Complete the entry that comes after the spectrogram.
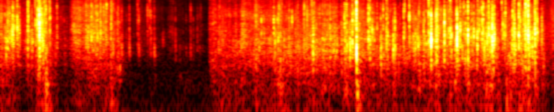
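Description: A crumpled thin white paper sheet is crinkled, then spread flat and rubbed with the palm and fingers. Bright, dry crackling fills the clip, pauses into near silence for under a second, then returns as a denser, louder stream of sharp crinkles.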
